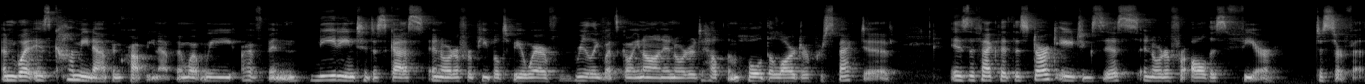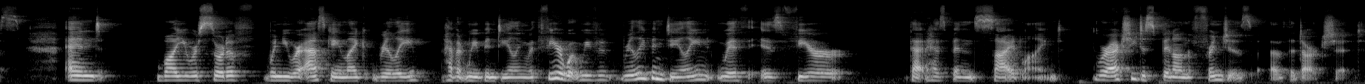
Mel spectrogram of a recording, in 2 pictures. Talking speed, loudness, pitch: 205 wpm, -22 LUFS, 195 Hz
